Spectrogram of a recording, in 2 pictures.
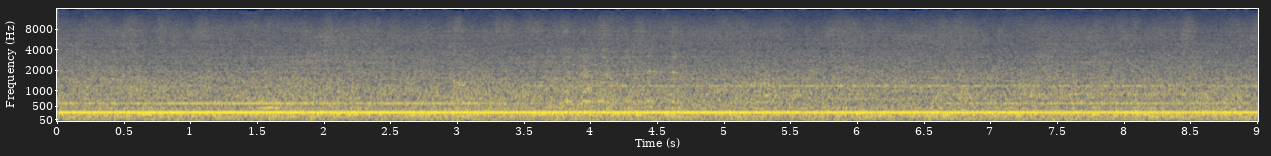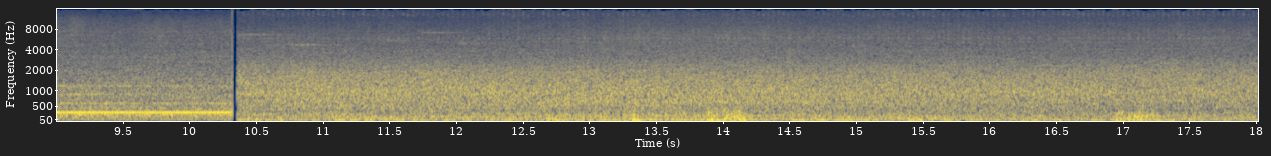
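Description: A train's engine running with a steady droning hum that cuts off abruptly about ten seconds in, giving way to rumbling outdoor background noise with a few low thumps.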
